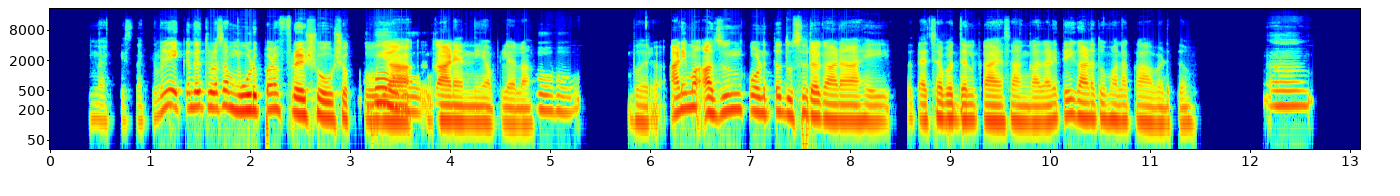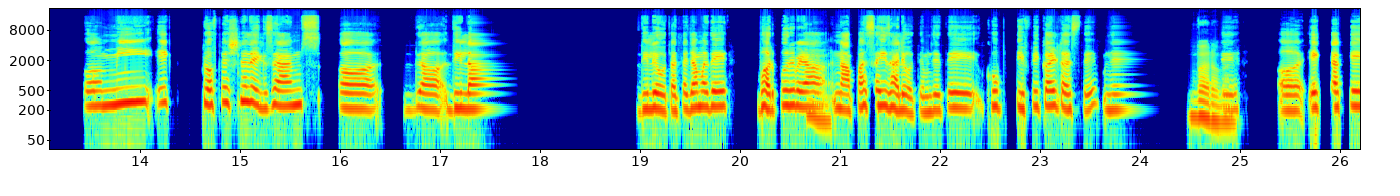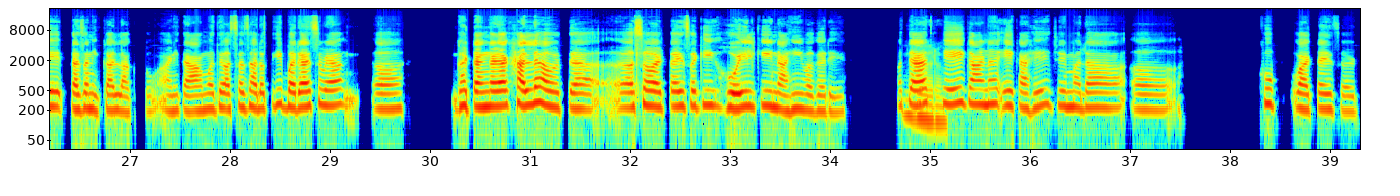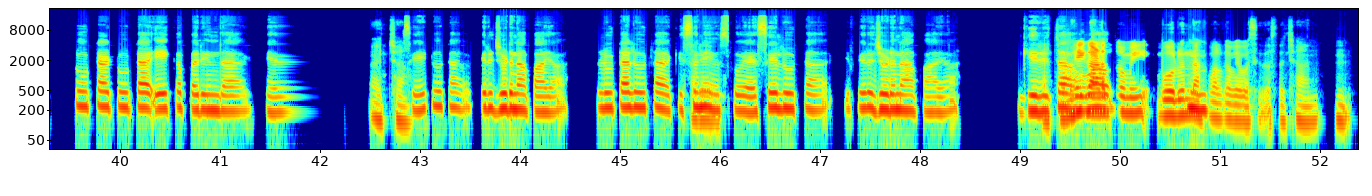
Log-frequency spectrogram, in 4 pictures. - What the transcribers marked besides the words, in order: in English: "फ्रेश"; other background noise; distorted speech; in English: "एक्झाम्स"; tapping; "गटांगळ्या" said as "घटांगळ्या"; singing: "कैसे टूटा"; singing: "गिरता हुआ"
- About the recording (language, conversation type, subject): Marathi, podcast, तुमच्या शेअर केलेल्या गीतसूचीतली पहिली तीन गाणी कोणती असतील?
